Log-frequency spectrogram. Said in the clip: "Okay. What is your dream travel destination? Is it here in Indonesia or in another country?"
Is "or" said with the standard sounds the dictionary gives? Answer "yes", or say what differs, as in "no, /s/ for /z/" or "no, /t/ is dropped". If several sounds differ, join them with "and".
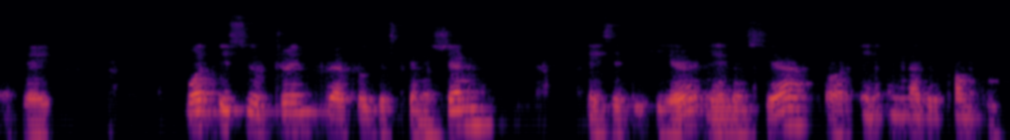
yes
